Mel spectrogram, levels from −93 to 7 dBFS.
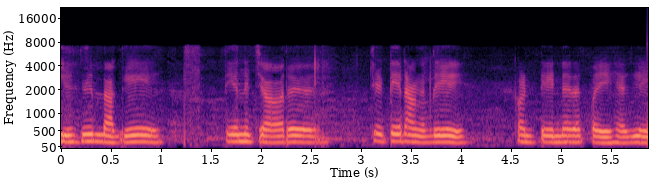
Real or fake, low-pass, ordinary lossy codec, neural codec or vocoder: fake; 7.2 kHz; none; codec, 16 kHz in and 24 kHz out, 1.1 kbps, FireRedTTS-2 codec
